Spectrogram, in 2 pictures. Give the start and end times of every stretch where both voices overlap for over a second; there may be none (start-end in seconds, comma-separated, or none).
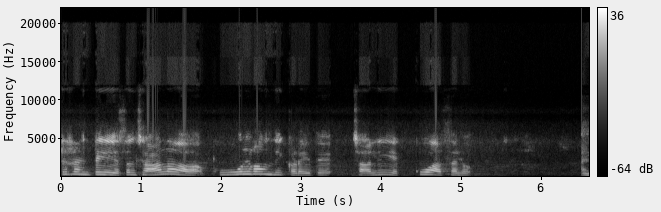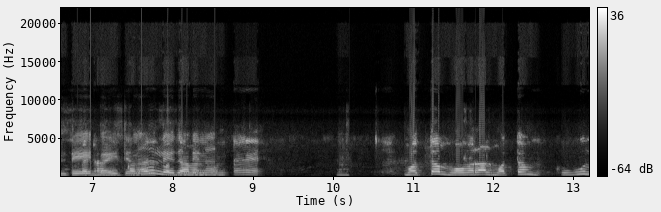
6.7-8.5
